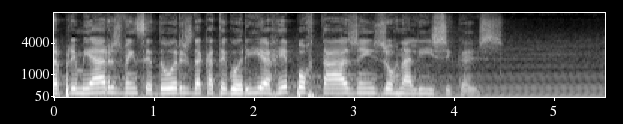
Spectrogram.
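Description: A woman speaks into a microphone in a calm, clear voice.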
